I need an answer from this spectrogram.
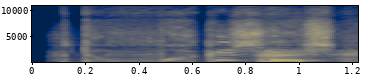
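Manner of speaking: very high baffled cry; shocked squeak. Retold or imitated. Tiny player in someone's palm, high baffled squeak. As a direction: squeak it in disbelief.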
